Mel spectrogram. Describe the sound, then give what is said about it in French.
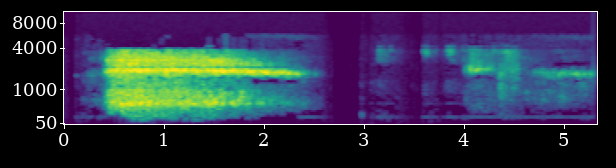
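A deep breath is drawn in and let out as one long, loud rush of air. A few faint, brief breathy sounds follow in near silence. “Et vous inspirez profondément. Et vous expirez.”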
